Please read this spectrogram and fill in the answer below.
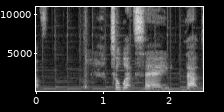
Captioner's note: air whooshing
